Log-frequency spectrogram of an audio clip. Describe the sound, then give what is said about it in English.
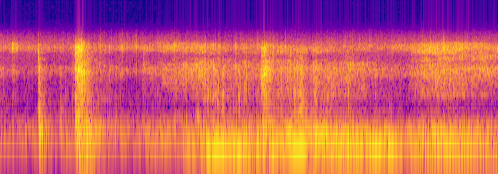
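A car door slams, then an engine revs up and the car pulls away in pursuit of another car, accelerating hard with a steady low roar that builds and holds, fairly loud. “Can you overtake it? I can try, sir. But Sir Graham Guthrie... He's in that car, kidnapped. Get in, sir. I'll do my best.”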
